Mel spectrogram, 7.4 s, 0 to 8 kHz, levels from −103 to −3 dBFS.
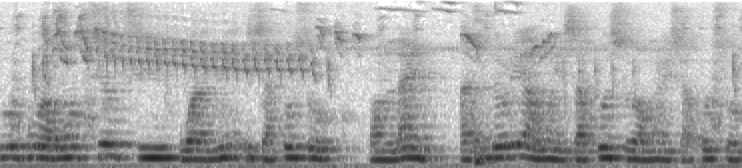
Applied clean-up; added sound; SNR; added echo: none; Bird / Dog; 17 dB; reverberation time 0.6 s.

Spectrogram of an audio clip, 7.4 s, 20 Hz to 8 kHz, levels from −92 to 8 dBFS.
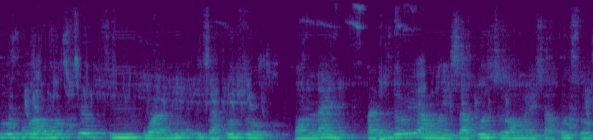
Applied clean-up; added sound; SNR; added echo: neural separator model SepFormer DNS4.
